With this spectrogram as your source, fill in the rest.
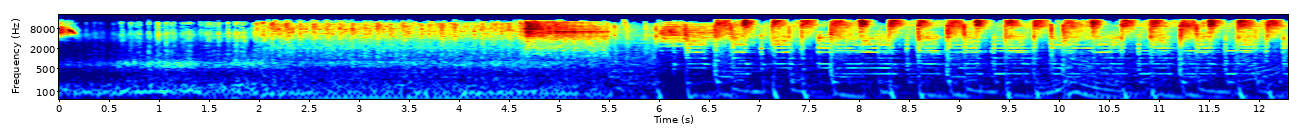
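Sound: motorcycle engine running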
